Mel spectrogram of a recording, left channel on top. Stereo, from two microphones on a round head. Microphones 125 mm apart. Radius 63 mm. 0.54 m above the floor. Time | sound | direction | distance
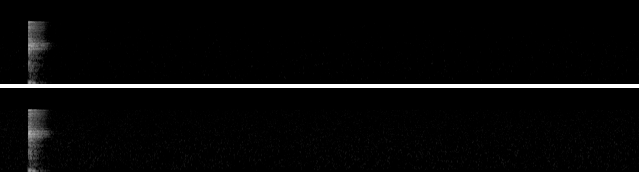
0.3 | a finger snap | 15° left (ahead or behind) | 2 m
